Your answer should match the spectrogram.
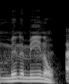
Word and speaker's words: Minamino: I mean, the Minamoto, is that you say his name? – Minamoto? Yeah, yeah Minamoto. – I'm going to go with that. No, Minamino. Minamino. – I oh, keep saying Minamoto.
